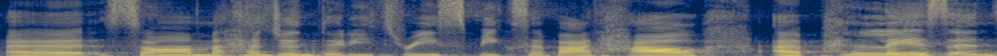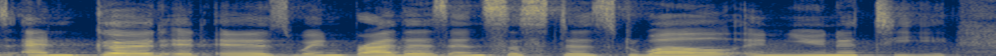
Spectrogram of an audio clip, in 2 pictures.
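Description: The woman has a high pitch and a bright, sharp tone. She talks at a fairly slow pace in a monotone, flat intonation. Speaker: pastor's wife, guest speaker. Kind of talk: warm greeting. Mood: warm, grateful. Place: church. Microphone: handheld.

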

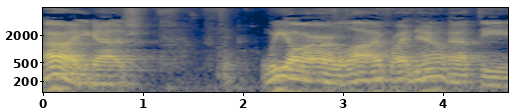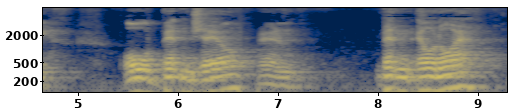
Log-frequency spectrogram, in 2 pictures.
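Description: A man speaks at a very slow pace, with long, frequent pauses. His pitch varies in an ordinary way, and the room echo is audible. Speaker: live streamer. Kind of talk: casual live stream chat. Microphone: phone near.

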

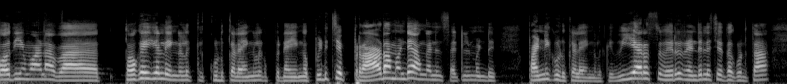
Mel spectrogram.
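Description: A plain, everyday voice with ordinary pitch variation, recorded very cleanly against a silent background, the sound dry and close with no echo. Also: woman. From Manjolai tea estate, Tirunelveli district, Tamil Nadu. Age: 50s. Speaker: tea estate worker. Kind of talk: interview testimony.

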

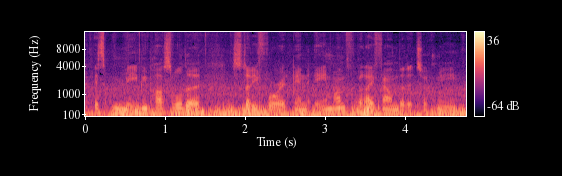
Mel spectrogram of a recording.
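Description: Loud background noise sits behind a man's voice. He speaks at a fairly slow pace in a dry sound with no echo. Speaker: fitness vlogger. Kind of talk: casual vlog chat. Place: street. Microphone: phone near.

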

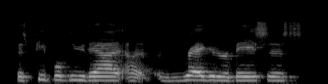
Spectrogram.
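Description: Against a quiet background, a woman with a dark, mellow tone speaks fairly quickly with fairly even intonation. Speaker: attorney. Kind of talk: panel discussion. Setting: video call. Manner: fast. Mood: advisory, earnest. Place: office. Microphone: video call.

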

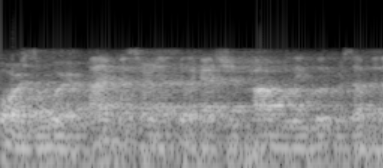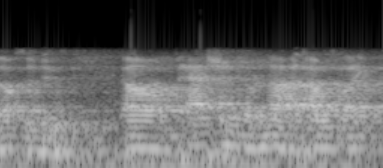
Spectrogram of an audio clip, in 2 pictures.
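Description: Over light background noise, a man's voice carries strong room echo. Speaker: guest. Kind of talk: interview answer. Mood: candid, reflective. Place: hall. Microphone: pa.

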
